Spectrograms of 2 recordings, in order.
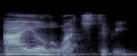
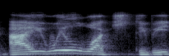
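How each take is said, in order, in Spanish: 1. 'Will' se acorta y se une a 'I'. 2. 'Will' se dice como una palabra completa separada. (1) "yo digo" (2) "en vez de decir"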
